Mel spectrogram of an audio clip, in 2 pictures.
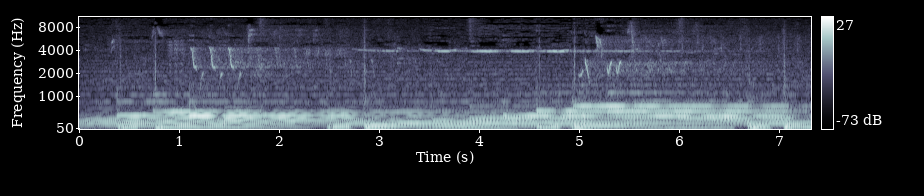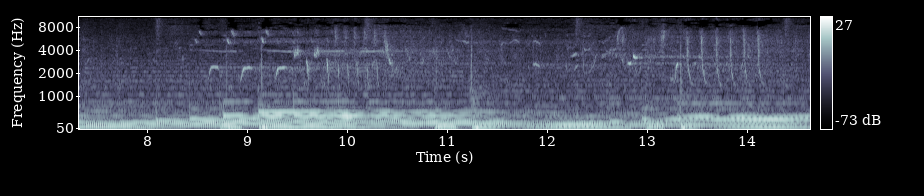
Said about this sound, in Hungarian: És madárdalt.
